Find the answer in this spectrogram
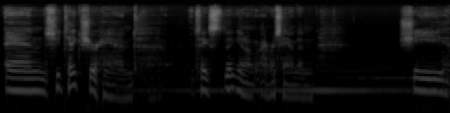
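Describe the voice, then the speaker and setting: A man narrating a tabletop game as game master, relaxed and halting. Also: medium pitch, a little hiss or hum. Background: background music.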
